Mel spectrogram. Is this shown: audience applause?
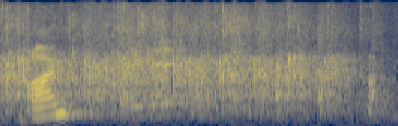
yes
